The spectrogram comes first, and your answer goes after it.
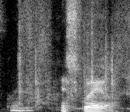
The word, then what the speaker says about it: Esqueo: How do you say this one again? Esqueo.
